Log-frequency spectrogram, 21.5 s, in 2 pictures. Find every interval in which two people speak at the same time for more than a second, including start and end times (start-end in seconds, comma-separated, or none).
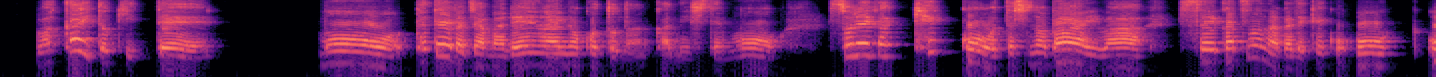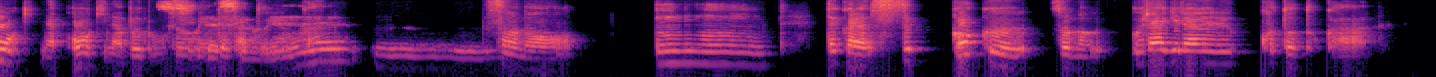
11.9-13.2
